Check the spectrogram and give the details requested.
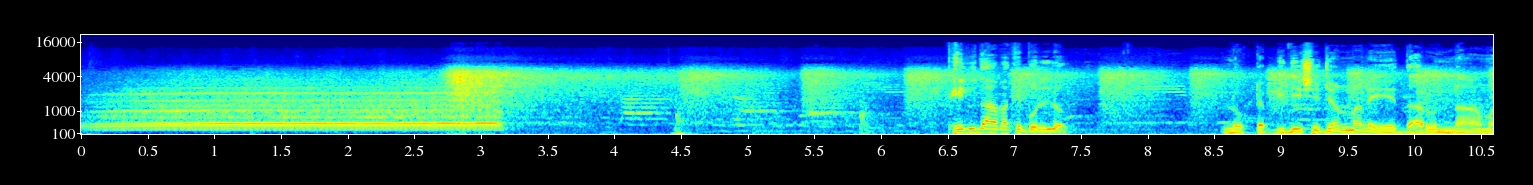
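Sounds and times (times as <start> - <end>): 
steam whistle of a departing train: 0.0 - 3.4
soft rumbling of a departing train: 0.0 - 10.5
hissing steam from a departing train: 2.5 - 10.5
speech: 6.5 - 7.6, 8.6 - 10.5.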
